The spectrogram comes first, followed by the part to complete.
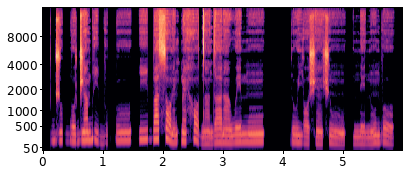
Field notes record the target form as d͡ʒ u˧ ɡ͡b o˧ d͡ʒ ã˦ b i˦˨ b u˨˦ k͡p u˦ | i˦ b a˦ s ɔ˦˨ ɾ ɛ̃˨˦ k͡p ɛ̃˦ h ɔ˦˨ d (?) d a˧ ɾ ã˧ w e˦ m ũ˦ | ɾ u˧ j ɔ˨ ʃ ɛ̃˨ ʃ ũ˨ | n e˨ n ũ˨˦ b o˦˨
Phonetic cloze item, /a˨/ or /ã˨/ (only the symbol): ã˨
